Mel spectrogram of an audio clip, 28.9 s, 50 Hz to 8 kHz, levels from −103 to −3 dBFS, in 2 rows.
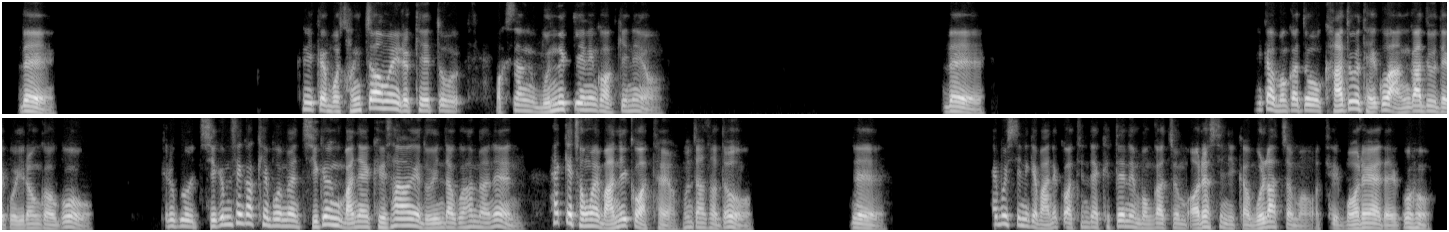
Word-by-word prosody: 네. 470 -1 +4 2.5
그러니까 175 -1 +1
뭐 130 -1 -1
장점을 195 - +4
이렇게 145 -2 0
또 140 -3 -5 0.3
막상 140 -6 -5
못 115 +2 -1
느끼는 170 -1 +2
것 140 - 0
같긴 140 0 -4
해요. 75 - -7 2.8
네. 115 -8 +3 2.7
그러니까 175 0 +1
뭔가 145 +2 0
또 150 -3 +2
가도 185 +8 +4
되고 120 +5 +4
안 110 +3 +1
가도 135 0 +3
되고 110 -2 -2
이런 110 +1 -3
거고 110 +9 -1 0.7
그리고 155 -1 -3
지금 195 +6 -1
생각해 220 -3 +1
보면 160 -3 0
지금 175 +5 +1
만약에 140 +5 +2
그 125 -2 -2
상황에 175 +1 +3
놓인다고 120 +3 -2
하면은 130 - -2 0.2
할 250 0 -3
게 235 - +6
정말 165 -6 +3
많을 165 +4 +3
것 - - +1
같아요 - - -2
혼자서도. 125 - -3 1.0
네. 105 -9 -1 1.1
해 - - -3
볼 215 0 +1
수 210 -2 -9
있는 170 -3 -3
게 - - 0
많을 95 -1 -3
것 - - -1
같은데 130 +3 -6
그때는 150 -4 -1
뭔가 110 +1 -3
좀 115 -3 -7
어렸으니까 105 -4 -2
몰랐죠 115 +8 +1
뭐 80 -1 -10
어떻게 - - -11
뭘 95 +5 0
해야 120 -3 +3
되고. 115 +7 -3
140 Hz, 250 characters per minute, -23 LUFS, 115-165 Hz, 2.8 s, 게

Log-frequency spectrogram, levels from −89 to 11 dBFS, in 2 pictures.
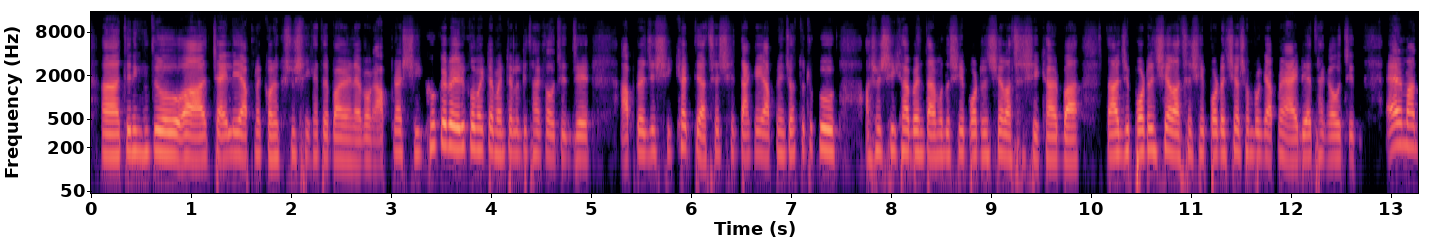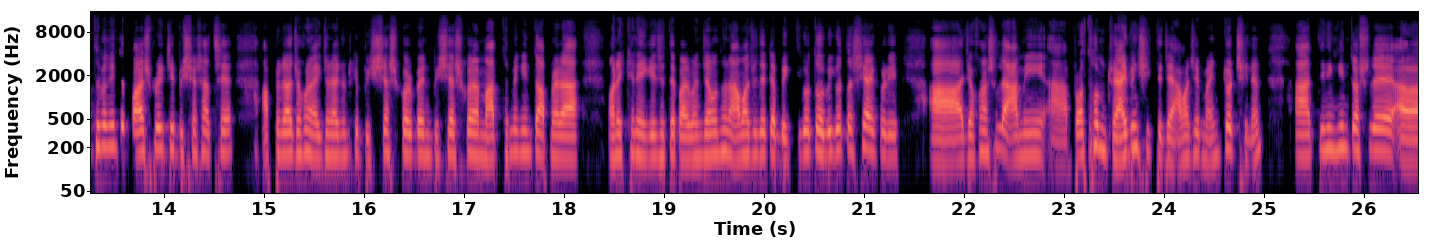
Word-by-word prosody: আ - - +7 0.2
তিনি 175 0 +1
কিন্তু 175 +1 +2 0.3
আ - - +9 0.2
চাইলেই 155 +1 +2
আপনাকে 160 -1 -8
অনেক 145 0 -1
কিছু 165 - -7
শিখাতে 155 0 -6
পারেন 135 -1 +2
এবং 135 -1 -2
আপনার 170 -1 -4
শিক্ষকেরও 210 +6 +2
এরকম 195 0 +3
একটা 185 0 -1
মেন্টালিটি 165 0 -4
থাকা 160 0 -5
উচিত 150 -1 -8
যে, 145 - +3 0.4
আপনার 165 +4 0
যে 175 - -3
শিক্ষার্থী 190 +2 -3
আছে, 170 - -8
সে 170 - -11
তাকে 155 +3 -1
আপনি 165 - -8
যতটুকু 185 +3 -2 0.4
আসলে 180 -1 -3
শিখাবেন 175 -1 +1
তার 150 - +5
মধ্যে 155 0 -4
সেই 170 - -2
পটেনশিয়াল 160 0 -1
আছে 140 - -9
শিখার 145 0 +1
বা 135 - +8 0.4
তার 160 +1 +6
যে 180 - 0
পটেনশিয়াল 175 -1 +3
আছে, 170 - -8
সেই 170 - -5
পটেনশিয়াল 165 +1 0
সম্পর্কে 165 -2 -2
আপনার 160 - -3
আইডিয়া 150 +3 0
থাকা 145 -2 -6
উচিত। 145 +1 -10 0.4
এর 220 - +7
মাধ্যমে 205 0 +1
কিন্তু 200 -1 -2
পারস্পরিক 175 +4 +3
যে - - +1
বিশ্বাস 170 +1 -5
আছে, 170 +2 -5 0.4
আপনারা 160 +2 +1
যখন 165 0 0
একজন, 155 +2 -3
একজনকে 155 +2 -6
বিশ্বাস 165 +4 -3
করবেন। 160 0 +1
বিশ্বাস 155 +2 -1
করার 160 -2 +2
মাধ্যমে 155 +4 -1
কিন্তু 170 -1 -4
আপনারা 150 -1 +4 0.4
অনেকখানি 155 +2 -2
এগিয়ে 150 +1 -3
যেতে 155 +1 -2
পারবেন। 145 +1 +2
যেমন 155 +1 +2
ধরুন, 170 -4 0
আমার 155 0 +2
যদি 165 - -1 0.2
ব্যক্তি 135 +3 -6 0.2
অভিজ্ঞতা 180 +2 -2
শেয়ার 190 -3 +3
করি। 150 -2 -3 0.4
আ - - +7 0.3
যখন 150 +4 -2
আসলে 190 0 -2
আমি 155 +2 -4 0.2
আ - - -2 0.2
১ম 195 +7 +1
ড্রাইভিং 145 +8 +4
শিখতে 165 -4 -9
যাই, - - +2
আমার 145 - -1
যে - - -1
মেন্টর 155 +8 -1
ছিলেন, 140 +2 -6 0.4
আ - - +4 0.2
তিনি 185 +1 -3
কিন্তু 195 -1 -4
আসলে 185 0 -1 0.2
আ - - +7
160 Hz, 215 wpm, -23 LUFS, 150-175 Hz, 0.4 s, আ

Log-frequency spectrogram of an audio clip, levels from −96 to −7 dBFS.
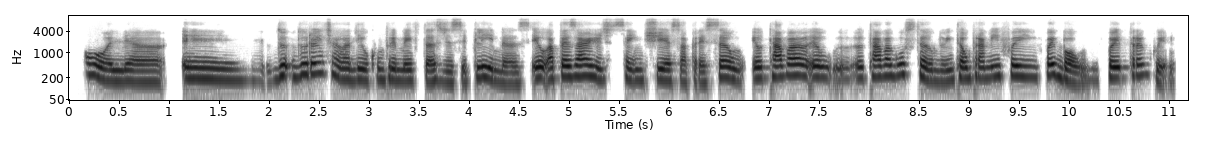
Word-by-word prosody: Olha, 165 -8 0 0.2
eh, 185 -2 0 0.3
du 185 +10 0
durante, 255 +3 0
ali, 180 -3 0
o 170 - -2
cumprimento 170 -2 -3
das 160 +1 -1
disciplinas 150 -2 -2
eu 200 0 +3
apesar 215 +4 +4
de 180 -2 -3
sentir 175 -3 -4
essa 165 -2 -3
pressão, 160 +5 -1
eu 195 +1 +2
estava 215 +3 +4
eu 205 -1 +2 0.2
eu 200 - 0
estava 215 +3 +2
gostando, 210 -9 -1
então 180 +4 0
pra 195 0 -1
mim 210 +3 -1
foi 220 -2 0
foi 240 0 +4
bom, 165 - +1 0.2
foi 200 -1 +5
tranquilo. 230 - -5
195 Hz, 155 wpm, -22 LUFS, 165-215 Hz, 0.3 s, foi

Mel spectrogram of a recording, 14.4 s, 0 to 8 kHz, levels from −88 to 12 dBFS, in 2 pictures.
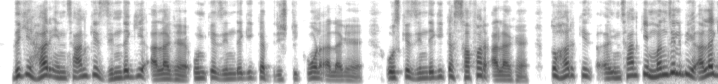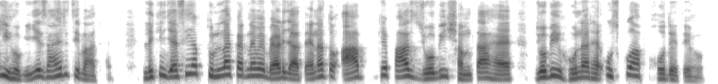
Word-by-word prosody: देखिए, 215 +4 +2
हर 210 +2 +5
इंसान 165 +1 -1
की 225 - +1
ज़िंदगी 175 +6 -1
अलग 125 0 +1
है, 105 - 0
उनकी 150 +3 -1
ज़िंदगी 140 +3 -5
का 160 +1 0
दृष्टिकोण 130 +5 -4
अलग 105 -1 -2
है, 90 -3 -7 0.3
उसकी 160 +3 +3
ज़िंदगी 155 +4 -2
का 190 - -1
सफ़र 170 +6 +2
अलग 105 -1 +1
है, 85 -1 -6 0.2
तो 215 - +4
हर 210 +1 +1
कि 205 - -1 0.2
इंसान 155 +9 0
की 245 - +3
मंज़िल 230 +9 +5
भी 250 - +1
अलग 250 -1 +7
ही 210 - +3
होगी, 125 -6 -2
ये 190 - +2
ज़ाहिर-सी 200 +7 -2
बात 110 -5 -5
है, - - -26 0.3
लेकिन 180 +6 -1
जैसे 185 +5 +1
ही 265 - +1
आप 260 - -1
तुलना 210 +3 +2
करने 205 -1 +1
में 200 -2 +2
बैठ 140 +2 +5
जाते 130 -4 +1
हैं 130 - -1
ना, 190 - +4
तो 195 - -4
आपके 175 +4 +1
पास 185 +2 +4
जो 140 +2 +1
भी 190 - -5
क्षमता 150 -2 0
है, 125 -1 +2 0.3
जो 170 +3 +5
भी 210 +4 0
हुनर 160 +3 +1
है, 135 - 0
उसको 205 +3 -2
आप 200 -2 -1
खो 135 0 -2
देते 110 -5 -5
हो। 85 -5 -12
165 Hz, 250 wpm, -23 LUFS, 130-200 Hz, 0.3 s, अलग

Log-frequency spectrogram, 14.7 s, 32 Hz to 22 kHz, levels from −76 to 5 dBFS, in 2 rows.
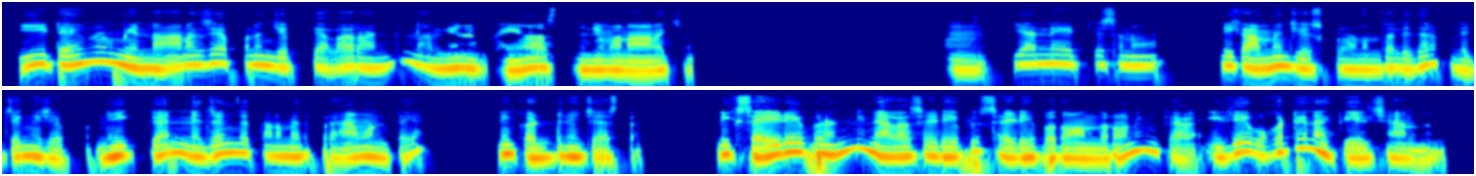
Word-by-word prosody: ఈ - - +3
టైమ్‌లోని 195 +4 +2
మీ - - +4
నాన్నకి 170 +6 0
జెప్పను 175 -2 -3
అని 155 - 0
జెప్తే 145 - -10
ఎలా 130 +4 -3
రా - - -1
అంటే 150 +5 -6 0.2
"అన్నయ్య 135 +1 +1
నాకు 130 -1 -5
భయమేస్తుంది 130 0 -1
మా - - +1
నాన్నకి 115 +3 0
చెప్" - - -13 1.3
హ్మ్. 120 -1 -6 0.3
ఎంటనే 185 0 -1
ఏటి 175 0 -8
చేసాను, 165 -1 -4 0.4
నీకు 160 -2 -1
ఆ - - +6
అమ్మాయిని 150 +3 +2
జేసుకోవాలని 125 0 -3
ఉందా 130 +2 -3
లేదా? 150 +7 -1 0.2
నిజంగా 130 +4 0
చెప్పు 100 -4 -8
నీకు 140 +2 +3
గాని 165 +4 +3
నిజంగా 160 +6 +2
తన 140 - -1
మీద 130 - +1
ప్రేమ 120 +2 0
ఉంటే 125 +4 -3 0.4
నేను 155 0 +2
కంటిన్యూ 130 +2 +2
చేస్తాను. - - -5 0.4
నీకు 150 - +2
సైడ్ 145 +7 +7
అయిపోయినండి 165 0 +4
నేను 180 - +5
ఎలా 130 - +3
సైడ్ 135 -3 +1
అయిపోయా 95 -6 -1
సైడ్ 120 -2 +2
అయిపోదాం 120 -1 +1
అందరం 110 +2 0
అని 195 - +2
ఇంకా 185 - -3 0.2
ఇదే 165 +8 +2
ఒకటే 185 - 0
నాకు 150 -7 +3
తెలిచేన్నాను. 115 -3 -2
135 Hz, 220 wpm, -24 LUFS, 125-165 Hz, 1.3 s, సైడ్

